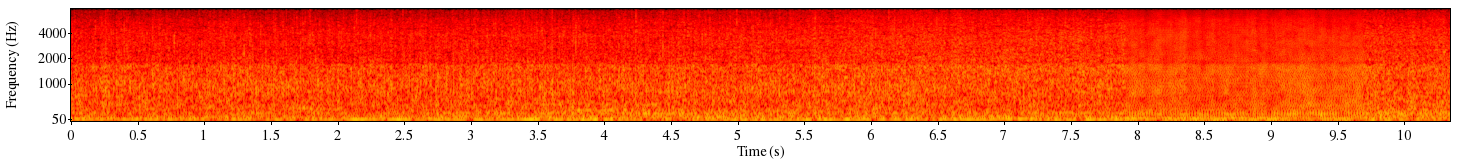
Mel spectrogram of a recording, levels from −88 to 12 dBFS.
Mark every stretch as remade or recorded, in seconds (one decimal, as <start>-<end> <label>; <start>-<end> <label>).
0.0-7.9 recorded; 7.9-9.7 remade; 9.7-10.3 recorded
